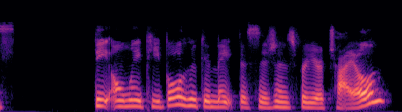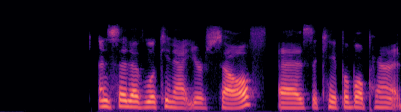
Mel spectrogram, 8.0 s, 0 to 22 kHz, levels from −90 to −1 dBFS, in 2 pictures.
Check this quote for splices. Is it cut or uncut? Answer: uncut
